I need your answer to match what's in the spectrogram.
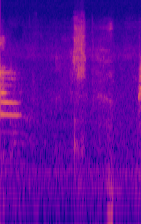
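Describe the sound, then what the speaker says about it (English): A pair of Cypriot cats meowing, with a short cry near the middle and another at the end, fairly faint against a quiet background. "Cypriot annoying cats."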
